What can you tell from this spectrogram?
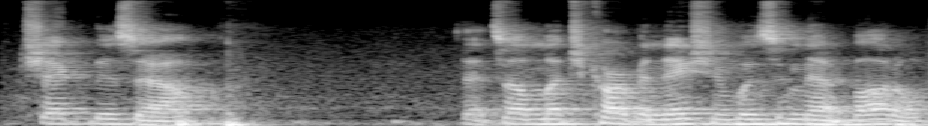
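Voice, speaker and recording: A man with a fairly high pitch speaks at a moderate pace in a flat, monotone way, with audible room echo and noticeable background noise. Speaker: beer reviewer. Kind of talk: product review video. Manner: hesitant, many fillers.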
